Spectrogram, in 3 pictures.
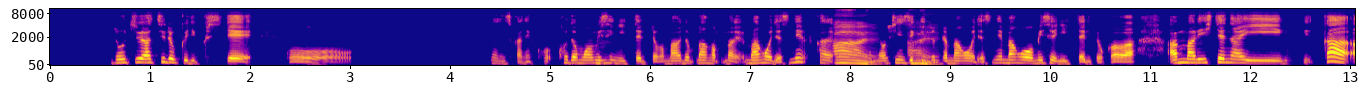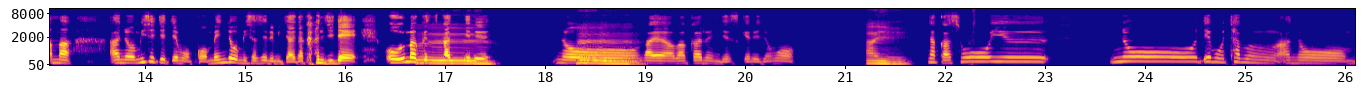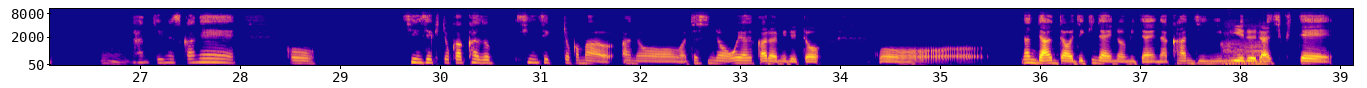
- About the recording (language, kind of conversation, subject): Japanese, advice, 周囲からの圧力にどう対処して、自分を守るための境界線をどう引けばよいですか？
- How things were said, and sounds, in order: laughing while speaking: "感じで"; other background noise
